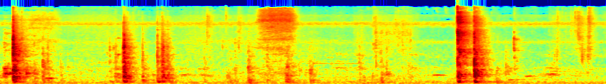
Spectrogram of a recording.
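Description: A balut egg's shell being tapped and cracked by hand: a few sharp clicks, two of them close together near the end, with a short hiss in the middle.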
